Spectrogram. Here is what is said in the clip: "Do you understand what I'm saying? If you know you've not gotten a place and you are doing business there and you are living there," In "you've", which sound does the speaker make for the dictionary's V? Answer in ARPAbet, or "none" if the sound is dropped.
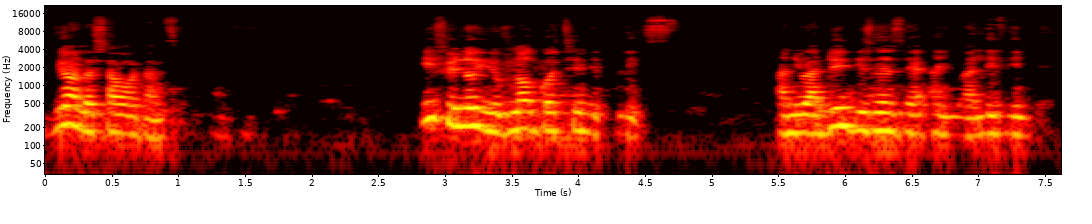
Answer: V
